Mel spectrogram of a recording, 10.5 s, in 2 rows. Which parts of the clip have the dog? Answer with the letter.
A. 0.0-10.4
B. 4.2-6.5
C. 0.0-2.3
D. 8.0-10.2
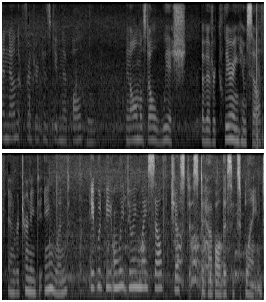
D.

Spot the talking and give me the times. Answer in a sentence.
The talking can be heard from 0.0 to 10.4 s.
